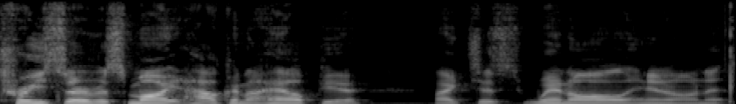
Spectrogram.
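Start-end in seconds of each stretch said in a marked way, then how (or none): 0.0-1.8 put-on Australian accent, fully committed. Retelling how their dad answered the phone for his tree service, Australian accent. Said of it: "They were just doing the Australian voice thing".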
